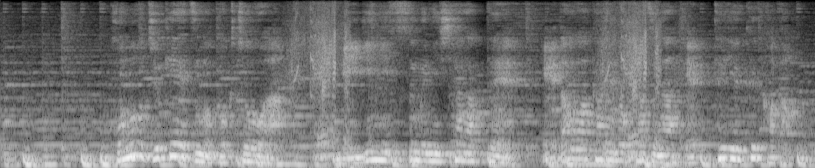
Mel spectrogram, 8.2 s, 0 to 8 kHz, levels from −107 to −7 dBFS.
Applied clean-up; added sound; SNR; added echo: none; Squeak; 13 dB; reverberation time 0.6 s.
